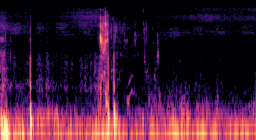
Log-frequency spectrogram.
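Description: Water splashes as a fish is released.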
